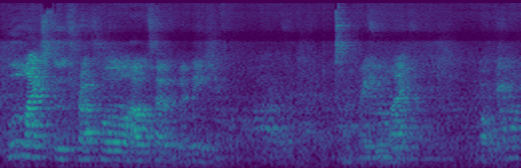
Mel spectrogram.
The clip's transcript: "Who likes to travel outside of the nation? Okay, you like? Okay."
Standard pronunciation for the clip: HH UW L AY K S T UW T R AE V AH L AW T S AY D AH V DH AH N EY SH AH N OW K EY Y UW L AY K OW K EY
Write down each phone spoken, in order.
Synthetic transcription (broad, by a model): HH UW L AY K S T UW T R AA F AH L AW T S AY D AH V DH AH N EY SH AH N OW K EY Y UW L AY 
